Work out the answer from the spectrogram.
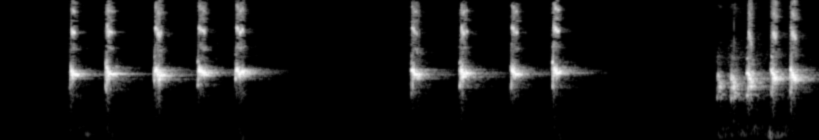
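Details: Female sooty-headed bulbul uplik tarung calling to provoke males: a group of five crisp chirps, then four more, ending in a fast burst of rougher notes.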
